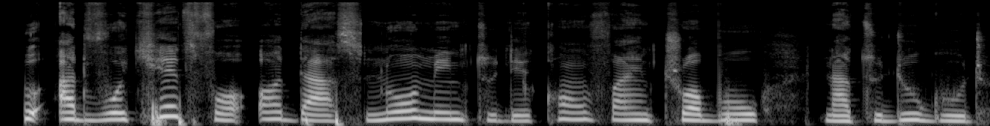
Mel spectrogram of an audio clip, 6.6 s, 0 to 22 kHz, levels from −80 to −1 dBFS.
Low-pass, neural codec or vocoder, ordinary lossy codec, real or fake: none; none; none; real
